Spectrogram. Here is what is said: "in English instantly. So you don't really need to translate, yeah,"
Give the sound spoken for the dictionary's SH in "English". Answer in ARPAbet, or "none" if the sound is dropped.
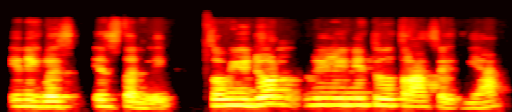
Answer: S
